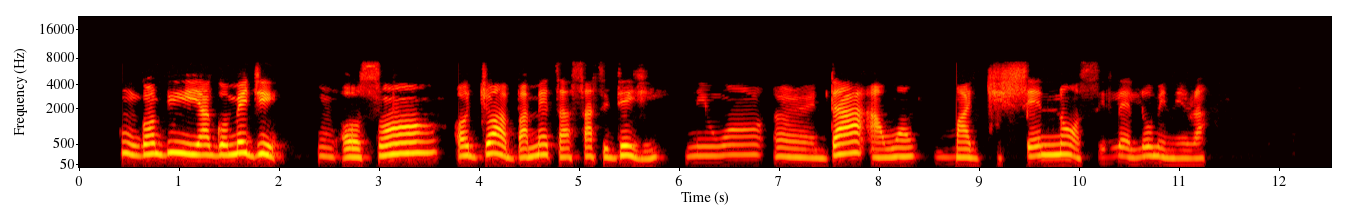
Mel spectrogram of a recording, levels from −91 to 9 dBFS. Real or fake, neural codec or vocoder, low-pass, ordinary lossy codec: real; none; 7.2 kHz; none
